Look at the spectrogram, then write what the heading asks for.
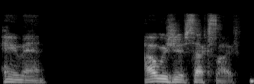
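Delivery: conspiratorial, secretive, confidential just-between-us tone. Retelling a friend leaning in at lunch to ask: imitating a friend leaning in secretively. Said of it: "looks around an empty restaurant and leans in like this".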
